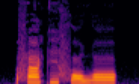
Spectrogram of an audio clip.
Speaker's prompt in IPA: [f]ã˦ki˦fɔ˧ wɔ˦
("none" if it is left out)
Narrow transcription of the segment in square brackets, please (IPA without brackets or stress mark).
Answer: f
